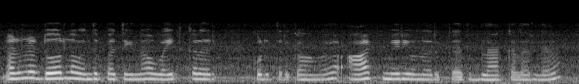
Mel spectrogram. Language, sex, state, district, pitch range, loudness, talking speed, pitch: Tamil, female, Tamil Nadu, Chennai, 230-260 Hz, -18 LUFS, 155 wpm, 240 Hz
